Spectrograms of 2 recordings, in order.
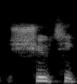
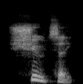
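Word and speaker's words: Ncuti: i have his name hiding his name is pronounced as shooty got one shooty okay cool i didn't know clearly because i've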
